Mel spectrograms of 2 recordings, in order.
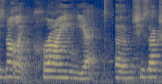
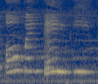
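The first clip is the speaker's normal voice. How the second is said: tearful tender; 8 semitones higher, slower than usual. Retold or imitated. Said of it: "I'm, like, crying".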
